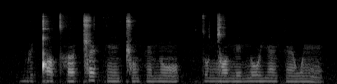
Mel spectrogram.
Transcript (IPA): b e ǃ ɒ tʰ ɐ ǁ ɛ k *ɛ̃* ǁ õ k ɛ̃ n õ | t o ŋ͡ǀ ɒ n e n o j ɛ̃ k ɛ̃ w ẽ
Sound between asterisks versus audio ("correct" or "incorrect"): incorrect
